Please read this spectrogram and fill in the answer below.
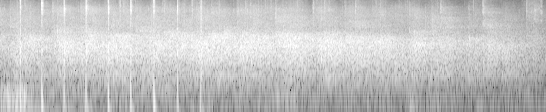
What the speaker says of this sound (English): I'd give them all a round of applause.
